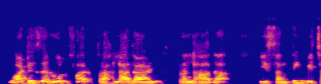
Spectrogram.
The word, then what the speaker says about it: Prahlada: So, when you have to come to, if you have to pronounce Pral, you have to come to the Danta and then go back to the Kantha for Ha. Whereas, if you pronounce Ha first, you can, that Ha can come from there only, Prahlada. So, quickly you can pronounce Prahlada if Ha is first pronounced.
